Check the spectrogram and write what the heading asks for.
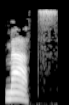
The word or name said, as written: Matz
